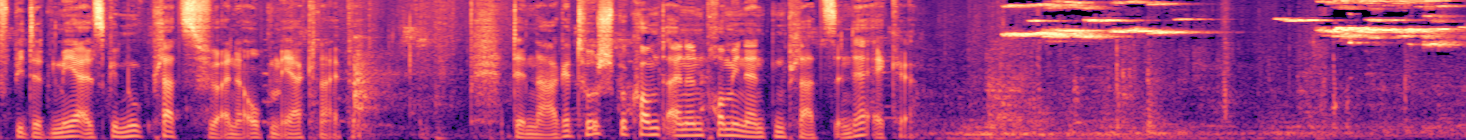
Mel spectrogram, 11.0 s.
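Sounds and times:
speech: 0:00.0 - 0:03.2, 0:03.9 - 0:07.8
squeaking supports during setup: 0:06.7 - 0:10.9
squeaking side flap during setup: 0:07.3 - 0:10.9.

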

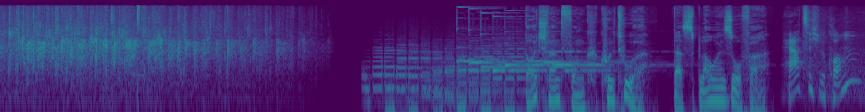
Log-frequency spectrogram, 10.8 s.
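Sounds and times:
audience applause: 0:00.0 - 0:04.2
musical jingle: 0:04.6 - 0:08.7
speech: 0:06.6 - 0:10.7.

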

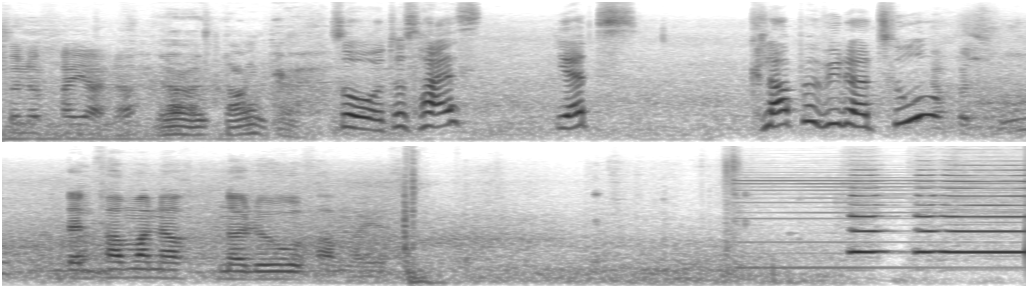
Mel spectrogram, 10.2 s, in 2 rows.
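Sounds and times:
speech: 0:00.0 - 0:03.2, 0:03.8 - 0:07.2
bakery van horn honking: 0:08.8 - 0:10.2.

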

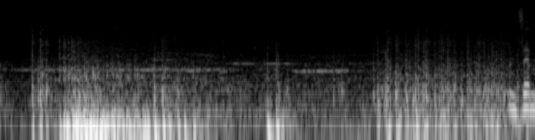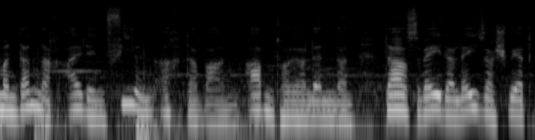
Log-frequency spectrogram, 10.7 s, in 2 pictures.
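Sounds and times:
nightly fireworks at the castle: 0:00.0 - 0:06.0
speech: 0:05.2 - 0:10.6.

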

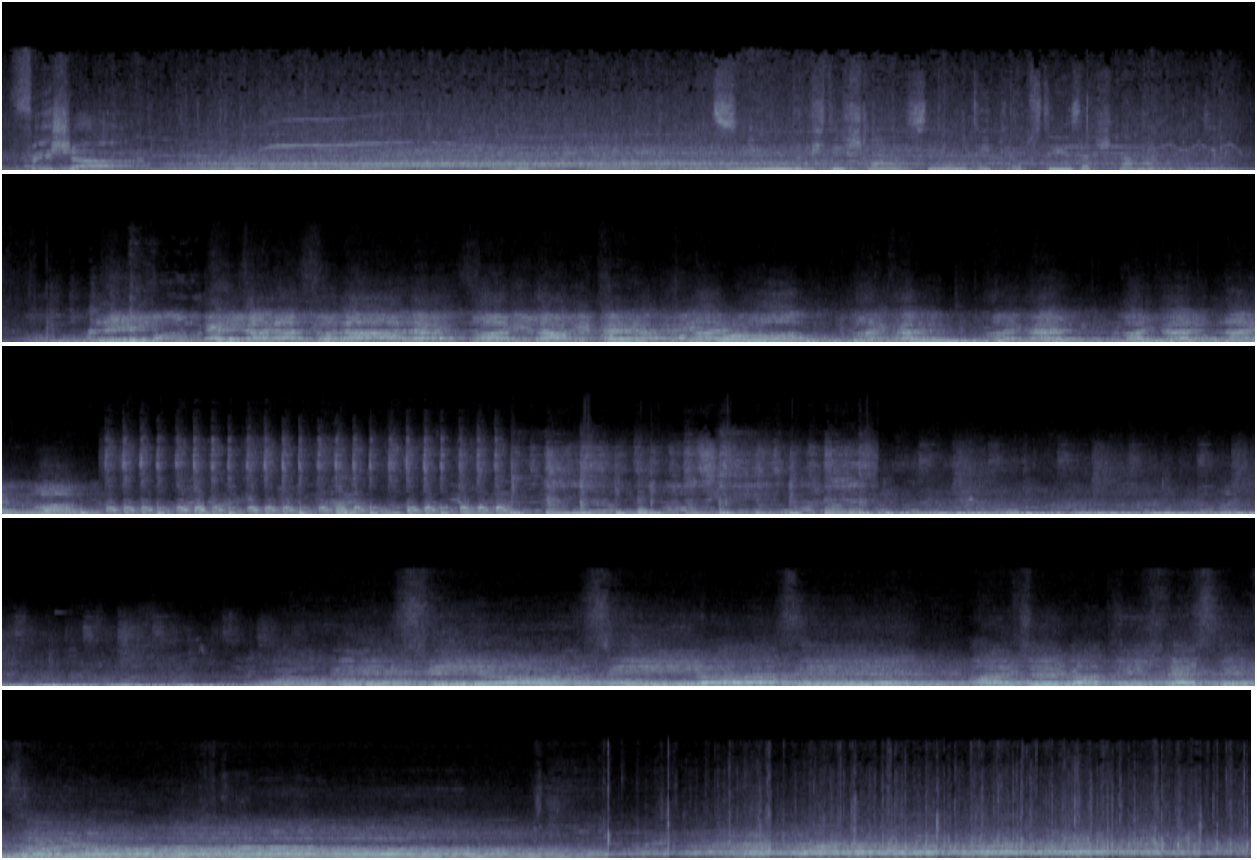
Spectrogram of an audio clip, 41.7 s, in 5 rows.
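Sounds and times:
crowd cheering, bawling and chanting: 0:00.0 - 0:41.7
speech: 0:00.2 - 0:01.4, 0:04.8 - 0:08.2, 0:08.9 - 0:11.0
clapping: 0:00.4 - 0:08.4, 0:37.4 - 0:41.7
crowd singing: 0:07.8 - 0:17.4, 0:26.7 - 0:37.4.

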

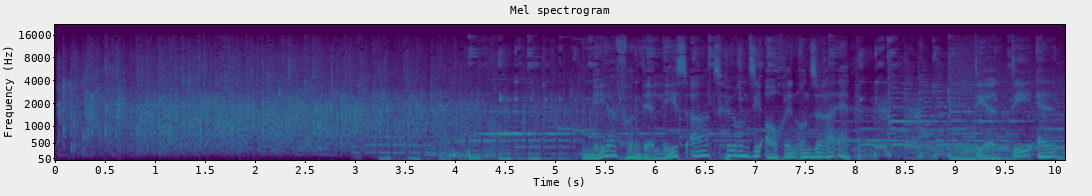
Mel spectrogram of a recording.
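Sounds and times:
audience applause in a theater: 0:00.0 - 0:06.6
speech: 0:05.5 - 0:10.0.

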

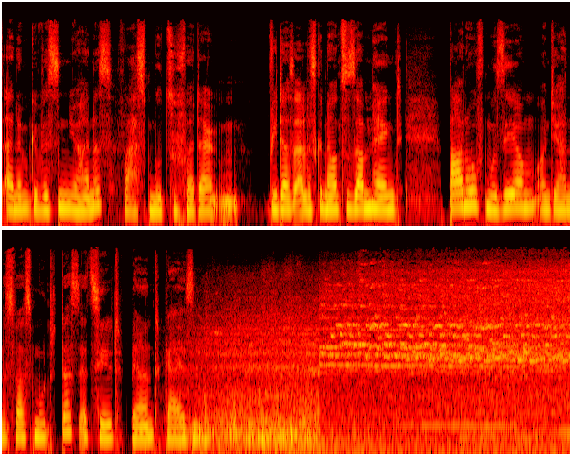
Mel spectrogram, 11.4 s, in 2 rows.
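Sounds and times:
speech: 0:00.0 - 0:08.1
regional train rumbling to a stop at station: 0:07.2 - 0:11.3.

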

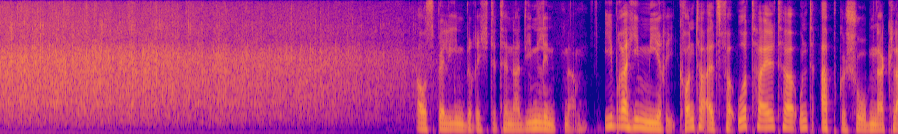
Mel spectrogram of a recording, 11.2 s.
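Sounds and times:
sustained applause from a large audience: 0:00.0 - 0:05.5
speech: 0:05.2 - 0:11.2.

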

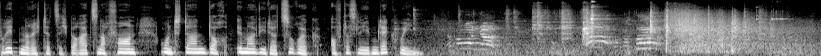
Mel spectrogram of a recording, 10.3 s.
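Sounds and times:
speech: 0:00.0 - 0:06.3
ceremonial cannon fire for a gun salute: 0:08.3 - 0:10.2.

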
